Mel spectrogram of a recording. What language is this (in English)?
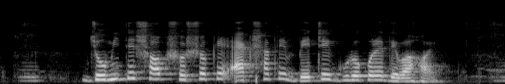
Bangla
